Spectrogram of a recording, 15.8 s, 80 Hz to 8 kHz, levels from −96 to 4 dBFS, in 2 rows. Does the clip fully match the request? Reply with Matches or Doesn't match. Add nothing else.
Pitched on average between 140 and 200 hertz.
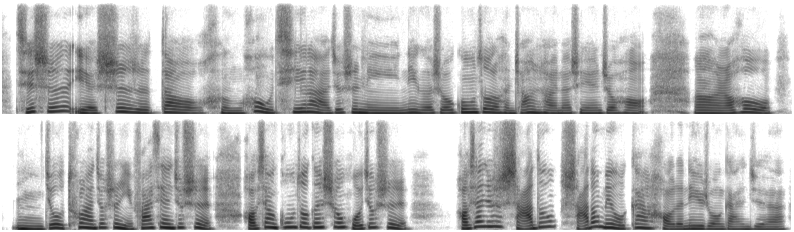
Doesn't match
